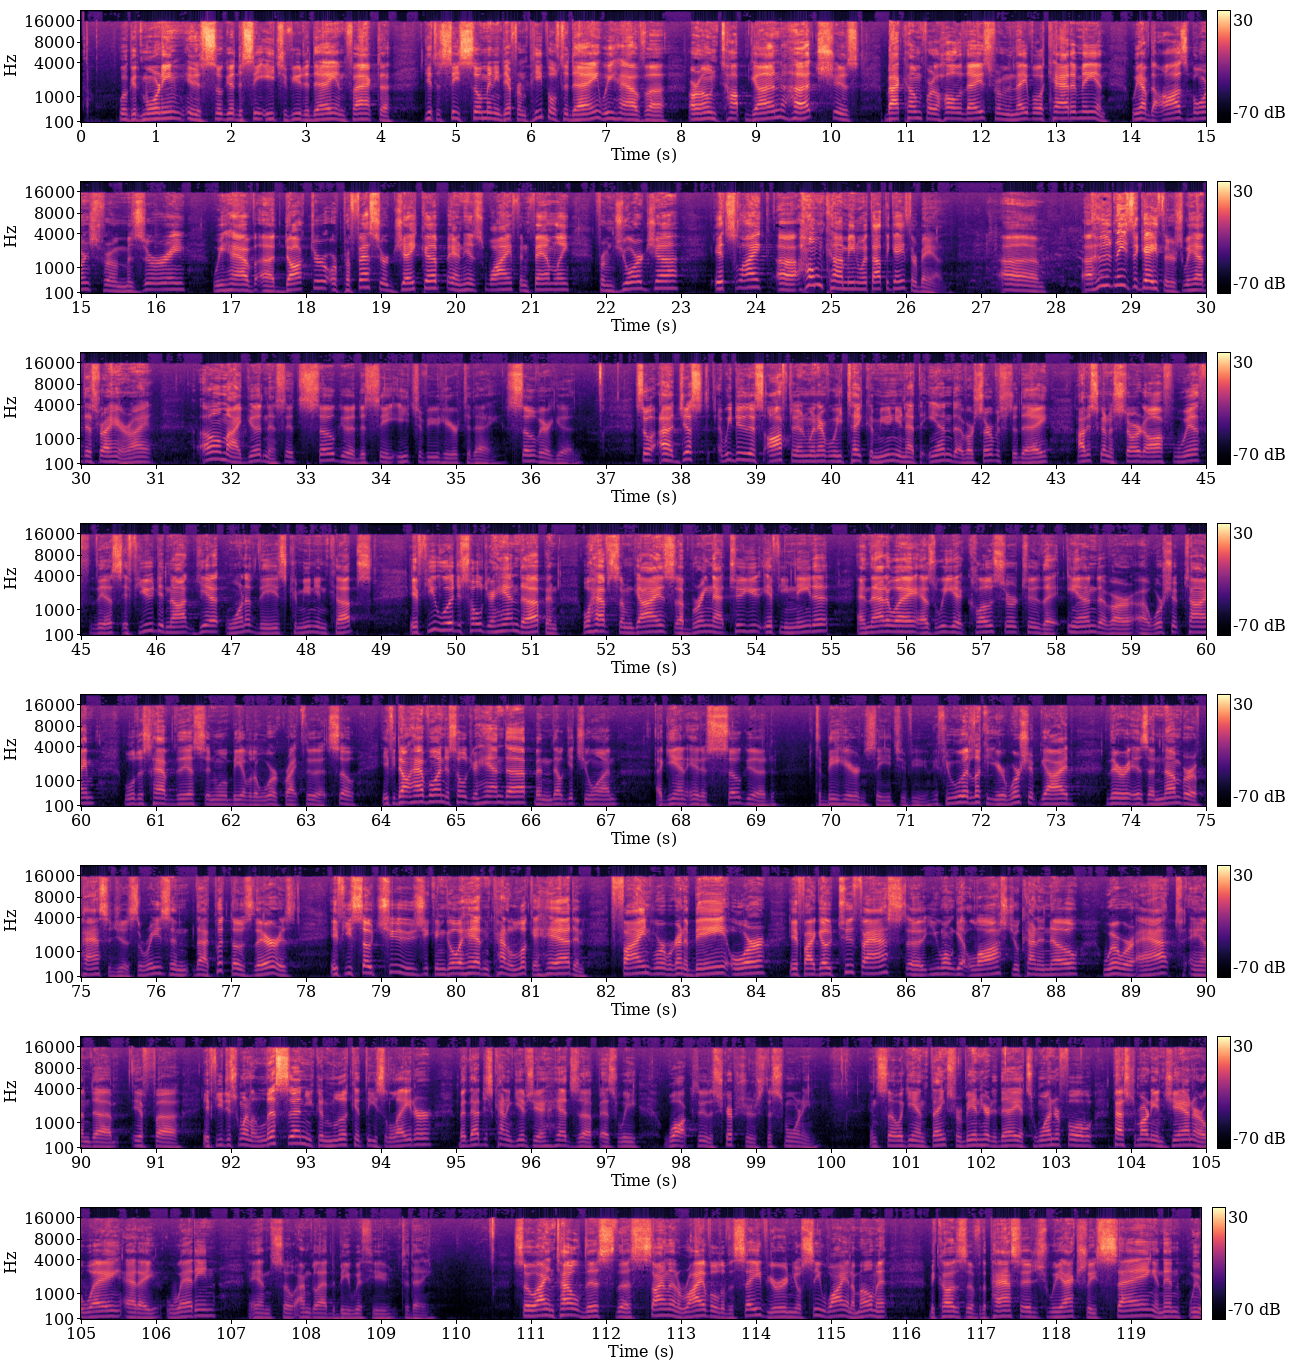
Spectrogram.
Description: Sermons – HERITAGE Baptist Church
